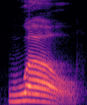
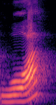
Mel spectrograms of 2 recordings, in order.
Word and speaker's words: whoa: And this one is whoa. Whoa, whoa, whoa, hold up, I don't think so. Different pronunciation. Can you hear? It's not wha.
